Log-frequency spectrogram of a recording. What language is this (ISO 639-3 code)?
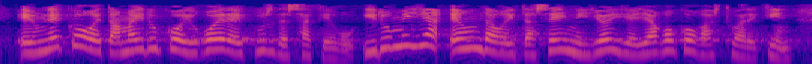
eus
